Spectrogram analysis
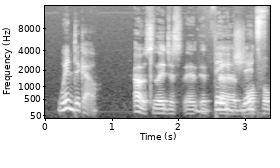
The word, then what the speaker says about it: Wendigo: They just pronounced it Windigo, but it is spelled Wendigo. Wendigo.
